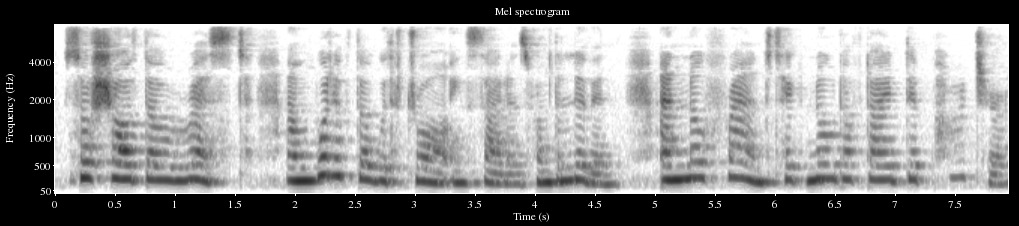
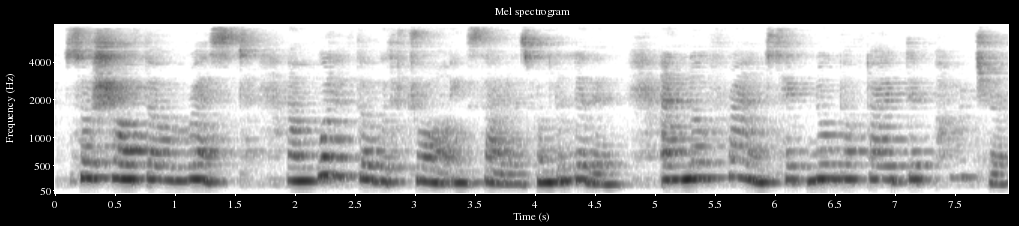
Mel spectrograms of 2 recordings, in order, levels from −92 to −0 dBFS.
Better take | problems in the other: first | room echo; dies away in 0.6 s

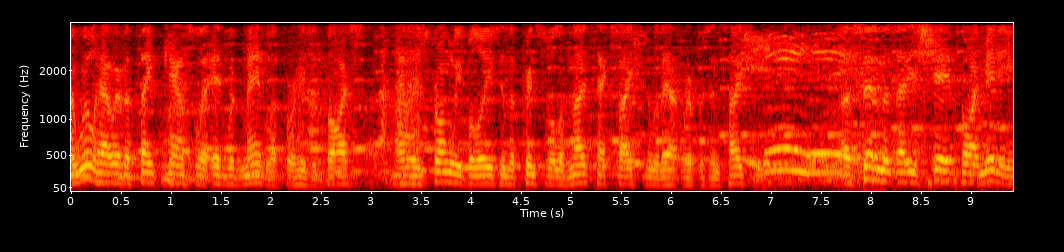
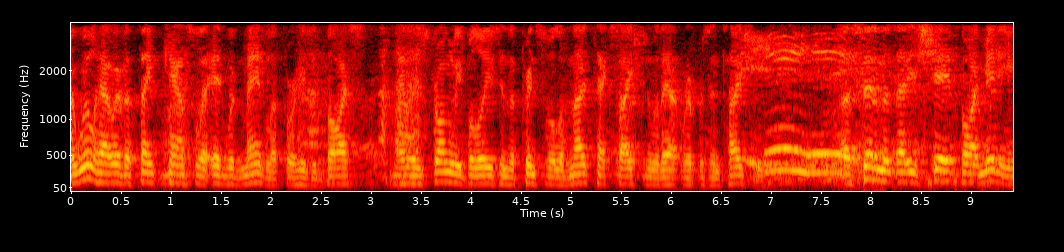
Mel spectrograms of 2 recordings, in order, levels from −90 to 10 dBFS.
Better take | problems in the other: second | background sound (Musical instrument); 11 dB below the speech

